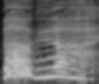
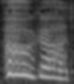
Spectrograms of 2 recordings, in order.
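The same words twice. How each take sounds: First: Loud, high, crying scream; hammed-up terrified scream, much higher and louder; screaming in terror. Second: High-pitched shriek, much higher; a mock scream of horror; screaming bloody murder. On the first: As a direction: shout it like a horror victim. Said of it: "Like that". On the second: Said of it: "let's see if I can get my expression right". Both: Shown as a demonstration.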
